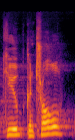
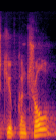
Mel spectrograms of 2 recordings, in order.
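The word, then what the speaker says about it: kubectl: is it kubernetes pirate if you see a cube control or there are different ways of pronouncing it I use cube control but that's the one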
